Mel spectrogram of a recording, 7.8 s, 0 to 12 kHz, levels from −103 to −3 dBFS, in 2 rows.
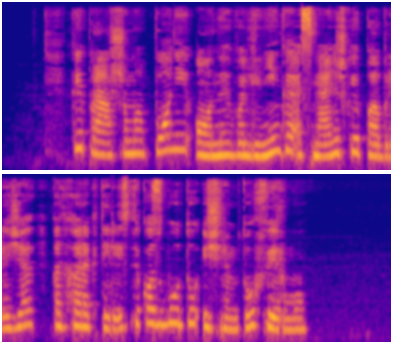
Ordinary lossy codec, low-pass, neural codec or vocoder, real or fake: AAC, 32 kbps; 10.8 kHz; none; real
